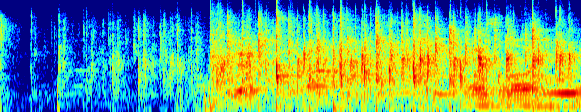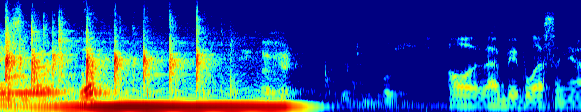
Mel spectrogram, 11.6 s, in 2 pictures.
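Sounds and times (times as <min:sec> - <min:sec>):
audience clapping: 0:00.0 - 0:08.9.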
